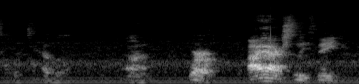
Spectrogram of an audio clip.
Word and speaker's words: Corteva: I realized I was pronouncing it Cortiva. It's Corteva.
